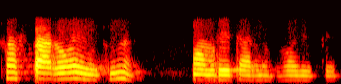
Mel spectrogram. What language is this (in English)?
Maithili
